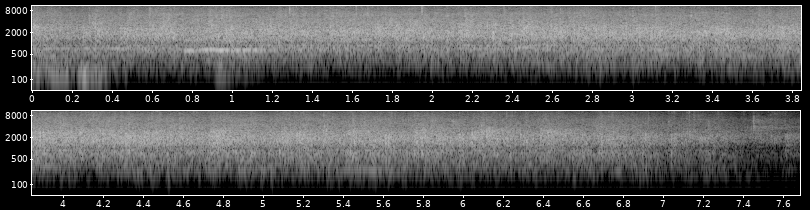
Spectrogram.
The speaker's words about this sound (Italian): Se dovete applaudire fatelo buono o niente.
